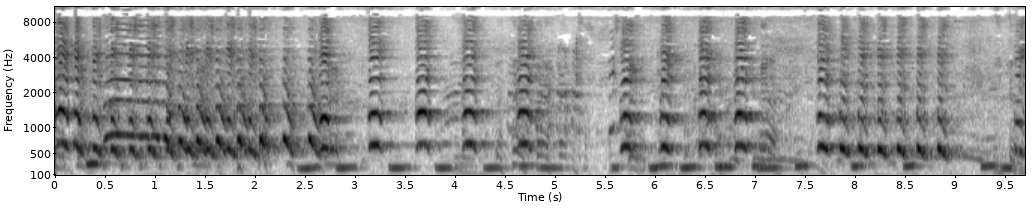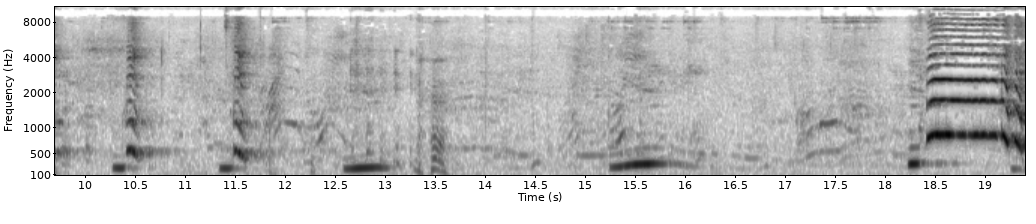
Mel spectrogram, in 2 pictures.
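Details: Duet from a siamang pair, father and mother, at the Los Angeles Zoo. Dense harmonic screaming leads into rapid repeated booms that slow and thin out, with scattered barks and a final loud wailing surge.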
